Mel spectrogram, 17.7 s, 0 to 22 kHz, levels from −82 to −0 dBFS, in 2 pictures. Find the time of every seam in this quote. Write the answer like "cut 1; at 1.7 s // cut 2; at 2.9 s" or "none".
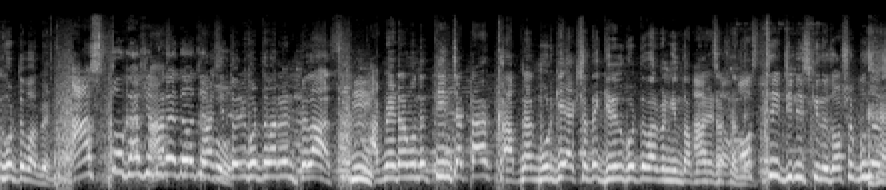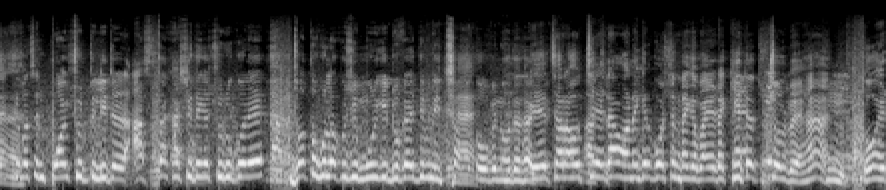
none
